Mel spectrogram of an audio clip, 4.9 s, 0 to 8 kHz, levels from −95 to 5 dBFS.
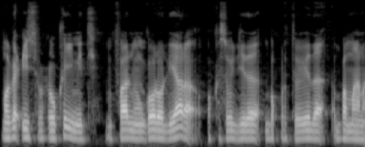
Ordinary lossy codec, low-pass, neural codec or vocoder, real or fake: none; none; none; real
